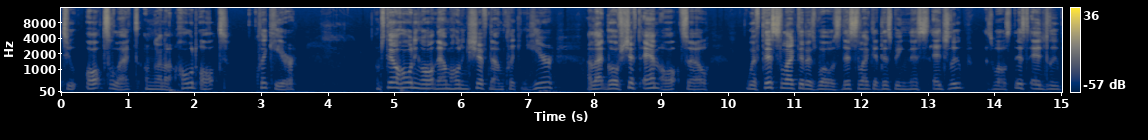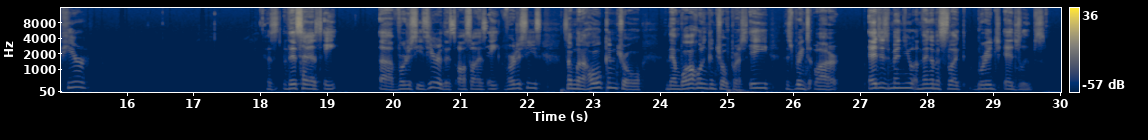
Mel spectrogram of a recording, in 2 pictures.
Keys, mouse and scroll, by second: 0.7 click, 0.8 click, 2.8 alt+click, 2.9 alt+click, 25.0 ctrl+e, 29.7 click.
